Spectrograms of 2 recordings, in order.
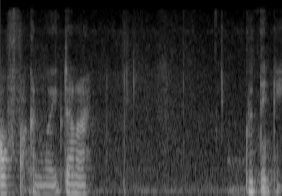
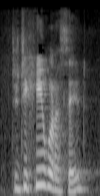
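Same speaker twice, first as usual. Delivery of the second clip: ordinary delivery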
